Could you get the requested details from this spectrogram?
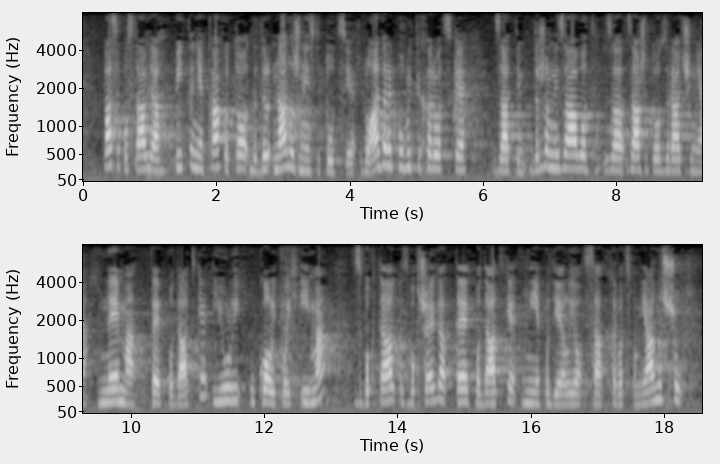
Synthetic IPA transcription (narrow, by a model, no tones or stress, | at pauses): pase̞post̪aʋʎapiːt̪aɲe̞kako̞t̪o̞ːnaːd̪le̞ʒne̞inst̪it̪uːt̪sije̞ʋlˠaːd̪aɾe̞publikexr̩ʋat̪ske̞ | zat̪imd̪r̩ʒaʋnizaːʋo̞d̪zazaːʃt̪it̪uod̪zɾat͡ʃeɲaneːmat̪e̞ːpo̞d̪aːt̪ke̞iuliuko̞likoixima | bzboɡt͡ʃe̞ɡat̪eːpo̞d̪aːt̪ke̞nije̞po̞d̪jeːlio̞saxrʋat̪sko̞mjaːʋnost͡ʃu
